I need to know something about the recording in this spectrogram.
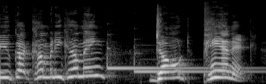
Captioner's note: doorbell rings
